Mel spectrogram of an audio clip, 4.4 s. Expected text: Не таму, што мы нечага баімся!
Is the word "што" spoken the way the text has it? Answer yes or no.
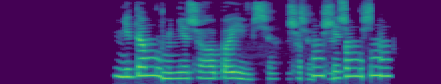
no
